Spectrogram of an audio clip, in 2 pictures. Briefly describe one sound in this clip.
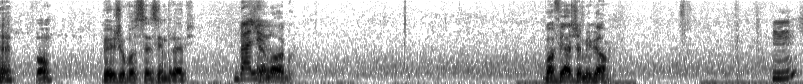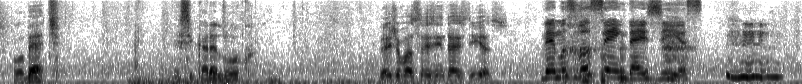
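An older man talks calmly outdoors.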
